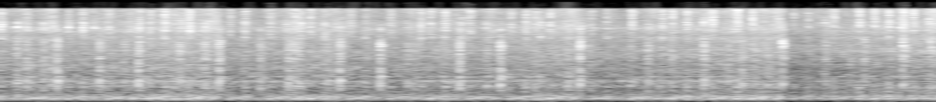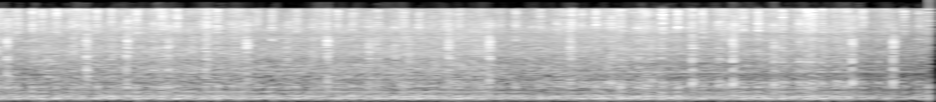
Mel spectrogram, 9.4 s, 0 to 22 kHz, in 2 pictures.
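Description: V8 idling with a dull, irregular knock riding over a low steady rumble; seems to come from the gearbox, cause unknown.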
